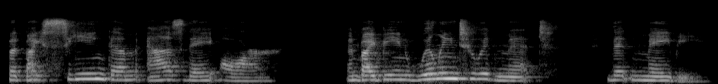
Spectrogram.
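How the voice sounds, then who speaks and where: A woman minister giving a sermon in a measured, gently wry way. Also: medium pitch.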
